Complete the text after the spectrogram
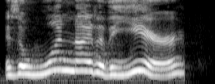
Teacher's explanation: One night, stressed, pushed up, one night of the, so he goes down, one night of the year, so he goes a little lower for of the, he's not saying the V sound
